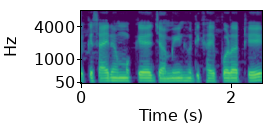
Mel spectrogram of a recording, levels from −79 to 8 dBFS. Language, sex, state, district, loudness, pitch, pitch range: Sadri, male, Chhattisgarh, Jashpur, -15 LUFS, 110 Hz, 110-115 Hz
